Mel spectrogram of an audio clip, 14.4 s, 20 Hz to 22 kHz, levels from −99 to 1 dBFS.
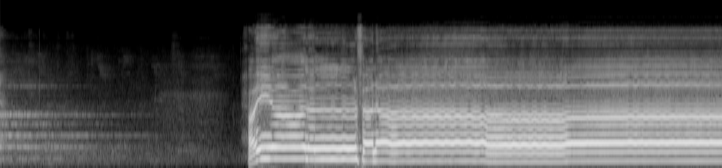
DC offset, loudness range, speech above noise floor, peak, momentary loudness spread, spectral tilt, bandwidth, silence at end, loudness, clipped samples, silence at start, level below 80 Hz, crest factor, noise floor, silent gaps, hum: under 0.1%; 5 LU; 53 dB; -6 dBFS; 1 LU; -5.5 dB/octave; 11 kHz; 0 s; -14 LUFS; under 0.1%; 0 s; -64 dBFS; 8 dB; -67 dBFS; none; none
